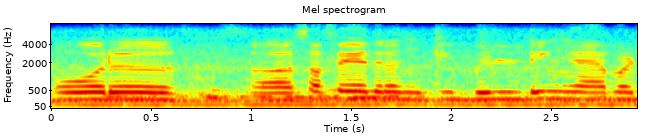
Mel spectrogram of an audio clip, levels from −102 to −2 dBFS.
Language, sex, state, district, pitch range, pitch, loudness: Hindi, female, Haryana, Rohtak, 215-220 Hz, 220 Hz, -14 LUFS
